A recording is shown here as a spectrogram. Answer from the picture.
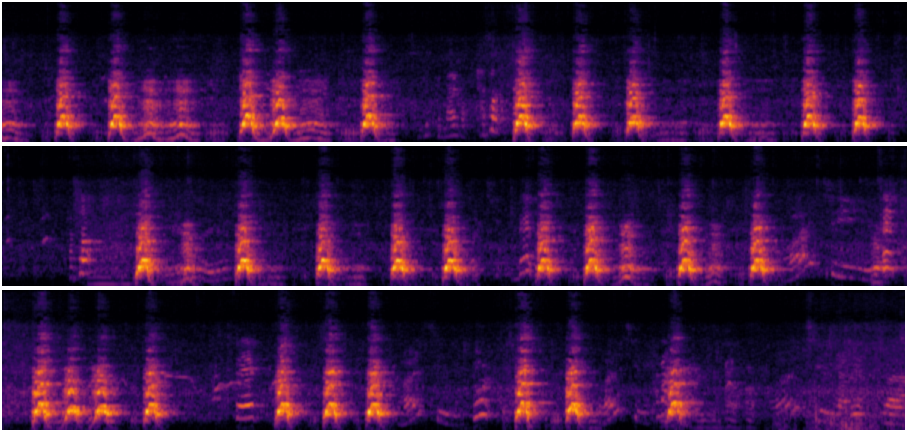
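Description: Jindo dog barking repeatedly in runs, about one to two loud barks a second with short pauses between runs; the dog is excited.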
